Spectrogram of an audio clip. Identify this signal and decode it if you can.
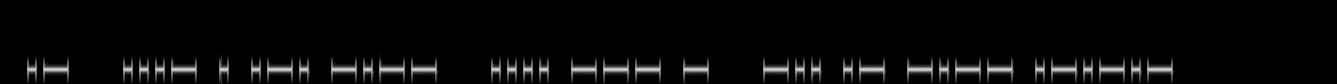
Morse code, heard as a keyed tone, about 15 wpm, 700 Hz. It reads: A VERY HOT DAY.
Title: Sentences from Top 1000 Words - Review Part 3 - 15wpm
